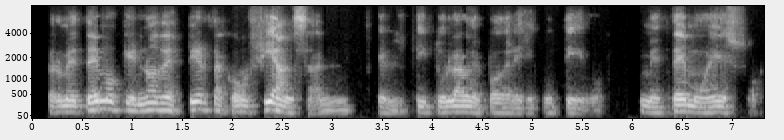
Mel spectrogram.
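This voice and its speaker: The speaker is a man with a medium pitch. He talks very slowly. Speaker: veteran politician. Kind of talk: panel discussion.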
